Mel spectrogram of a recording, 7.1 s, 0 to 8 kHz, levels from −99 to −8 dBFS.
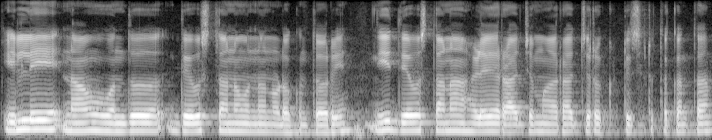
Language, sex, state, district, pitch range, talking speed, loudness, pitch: Kannada, male, Karnataka, Belgaum, 120-130 Hz, 110 wpm, -15 LUFS, 125 Hz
